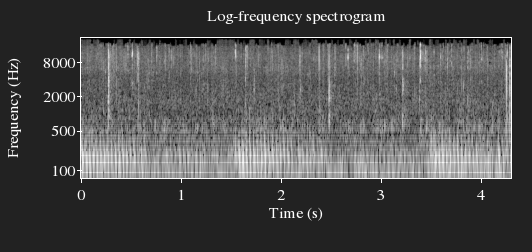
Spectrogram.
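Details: Deep, throaty purring from two sleeping cats near a rainy window rises in brief surges, accompanied by snapping fireplace crackles and a constant wash of rain.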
